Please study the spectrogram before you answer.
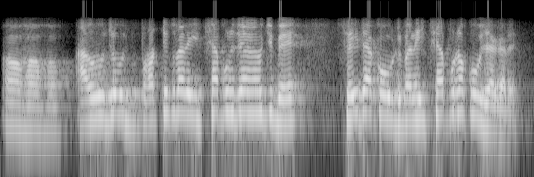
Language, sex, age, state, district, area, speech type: Odia, male, 18-30, Odisha, Kendrapara, urban, conversation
